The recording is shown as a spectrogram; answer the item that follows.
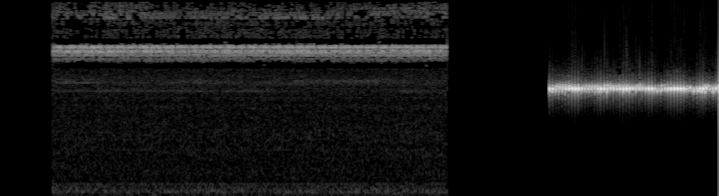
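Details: Cricket sound: first a thin, steady, very high whine with a hissing background, then silence, then a few seconds of a loud, continuous, slightly wavering high trill.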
